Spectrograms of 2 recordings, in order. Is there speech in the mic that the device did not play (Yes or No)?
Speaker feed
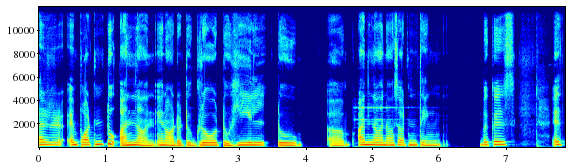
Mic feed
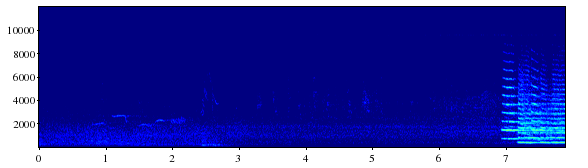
No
